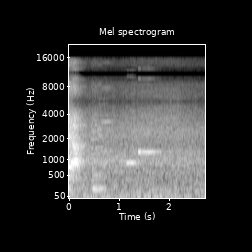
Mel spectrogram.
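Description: Soft electronic menu beeps sound through a television speaker.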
